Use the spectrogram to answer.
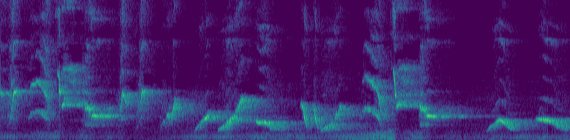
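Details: White-rumped shama of the blorok (pied) variety, morning song used as a training lure: loud whistled phrases with steep falling and rising sweeps, notes jumping between high and middle pitch in quick succession.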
